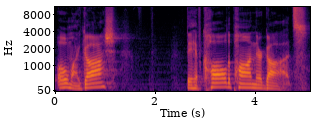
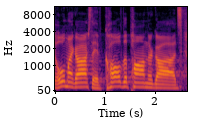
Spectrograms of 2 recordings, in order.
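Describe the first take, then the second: First: Slowed, hushed dread; slow awed gasp. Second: Louder, panicked alarm; loud alarmed cry. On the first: Philistines hearing the Israelite camp, slow hushed dread. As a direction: let the fear sink in slowly. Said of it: "And they go". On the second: Philistines warning each other, louder panicked alarm. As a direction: sound the alarm to the troops. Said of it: "But they say". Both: Retold or imitated.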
